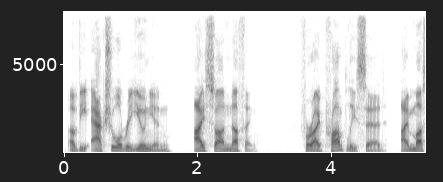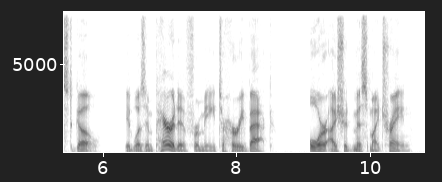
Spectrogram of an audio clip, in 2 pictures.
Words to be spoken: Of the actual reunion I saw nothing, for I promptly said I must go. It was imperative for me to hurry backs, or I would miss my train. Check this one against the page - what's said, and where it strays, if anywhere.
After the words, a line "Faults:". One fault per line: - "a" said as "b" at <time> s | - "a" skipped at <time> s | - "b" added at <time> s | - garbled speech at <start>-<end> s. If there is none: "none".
Of the actual reunion I saw nothing, for I promptly said I must go. It was imperative for me to hurry back, or I should miss my train.
Faults:
- "backs" said as "back" at 8.1 s
- "would" said as "should" at 9.5 s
